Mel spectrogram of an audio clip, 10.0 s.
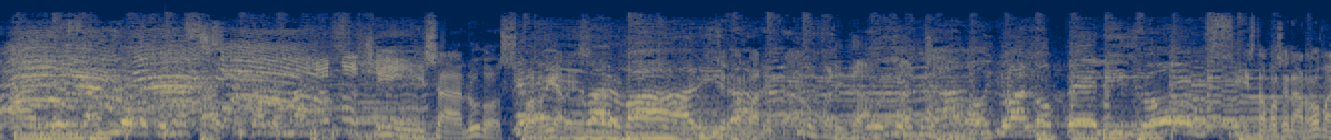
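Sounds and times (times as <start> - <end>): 
crowd of children shouting and cheering with jubilation: 0.0 - 3.0
speech: 0.2 - 9.9.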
